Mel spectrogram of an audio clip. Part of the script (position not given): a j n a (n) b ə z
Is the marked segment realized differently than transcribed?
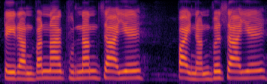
no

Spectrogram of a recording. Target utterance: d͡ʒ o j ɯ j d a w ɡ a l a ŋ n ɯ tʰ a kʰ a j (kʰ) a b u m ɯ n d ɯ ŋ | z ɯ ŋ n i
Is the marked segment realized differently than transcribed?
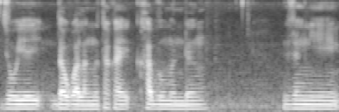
no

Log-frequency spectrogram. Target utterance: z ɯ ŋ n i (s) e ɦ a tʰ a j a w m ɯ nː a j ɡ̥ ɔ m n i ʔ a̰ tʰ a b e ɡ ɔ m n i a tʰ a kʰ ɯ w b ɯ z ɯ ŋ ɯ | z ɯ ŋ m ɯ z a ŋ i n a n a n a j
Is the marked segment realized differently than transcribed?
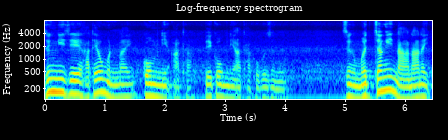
yes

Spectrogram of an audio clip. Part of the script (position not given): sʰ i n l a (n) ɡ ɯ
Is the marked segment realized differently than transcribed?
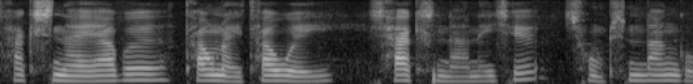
yes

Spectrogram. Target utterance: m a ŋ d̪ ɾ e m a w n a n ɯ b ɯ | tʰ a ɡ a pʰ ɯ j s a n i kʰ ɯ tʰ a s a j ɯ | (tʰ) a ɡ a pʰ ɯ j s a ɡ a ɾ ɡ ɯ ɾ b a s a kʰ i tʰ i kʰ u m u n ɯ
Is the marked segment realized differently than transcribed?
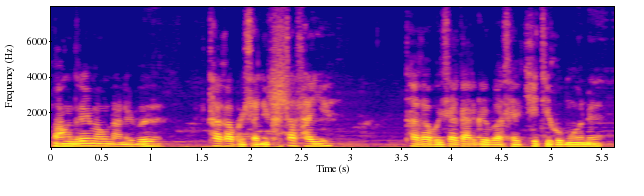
no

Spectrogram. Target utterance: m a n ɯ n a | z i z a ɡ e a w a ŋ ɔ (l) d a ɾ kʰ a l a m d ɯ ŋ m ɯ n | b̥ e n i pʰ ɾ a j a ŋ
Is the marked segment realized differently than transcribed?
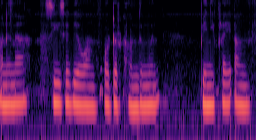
yes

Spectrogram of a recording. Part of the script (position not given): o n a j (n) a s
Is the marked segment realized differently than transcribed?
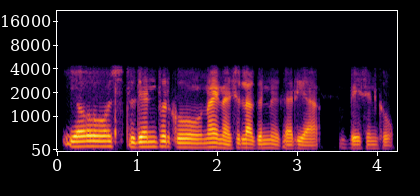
no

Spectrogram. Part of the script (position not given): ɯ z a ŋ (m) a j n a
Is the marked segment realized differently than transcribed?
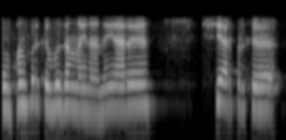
yes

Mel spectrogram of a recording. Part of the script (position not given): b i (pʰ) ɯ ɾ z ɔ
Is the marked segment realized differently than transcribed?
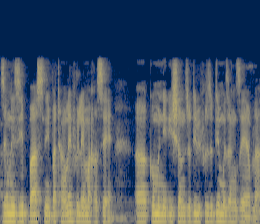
no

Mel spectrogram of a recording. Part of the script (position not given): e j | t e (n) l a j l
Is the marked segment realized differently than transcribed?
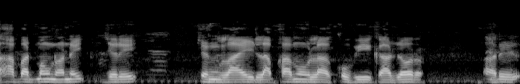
yes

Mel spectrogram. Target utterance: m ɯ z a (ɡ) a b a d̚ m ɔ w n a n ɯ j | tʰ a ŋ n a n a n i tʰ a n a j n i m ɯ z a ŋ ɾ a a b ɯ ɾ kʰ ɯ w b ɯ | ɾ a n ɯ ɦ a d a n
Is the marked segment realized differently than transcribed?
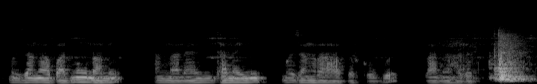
yes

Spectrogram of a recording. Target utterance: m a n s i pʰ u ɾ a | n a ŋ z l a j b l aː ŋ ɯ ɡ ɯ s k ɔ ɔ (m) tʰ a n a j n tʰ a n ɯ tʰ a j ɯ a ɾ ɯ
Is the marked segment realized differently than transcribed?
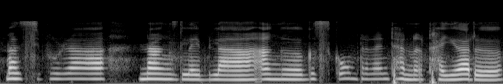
no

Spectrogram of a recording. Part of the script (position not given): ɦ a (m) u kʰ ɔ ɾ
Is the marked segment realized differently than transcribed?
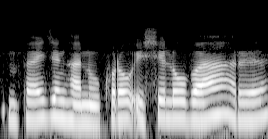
yes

